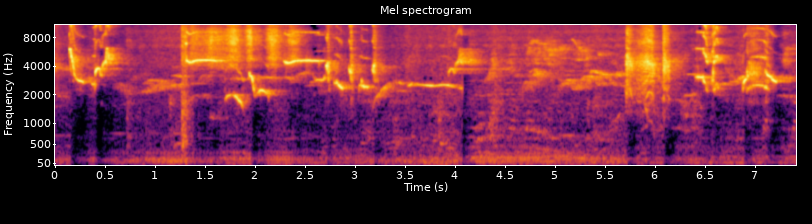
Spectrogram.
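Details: Oriental magpie-robin singing on a lure meant to help young birds learn sounds and sing actively. Varied whistles, long level notes and sharp slurs come in lively bursts, with a quieter middle section.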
